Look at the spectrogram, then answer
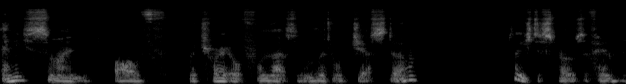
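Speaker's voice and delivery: hushed whisper, barely audible. In a game scene, a player's character leans to a companion's ear, whispering. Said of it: "I whisper in Grim's ear".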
